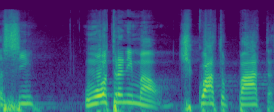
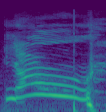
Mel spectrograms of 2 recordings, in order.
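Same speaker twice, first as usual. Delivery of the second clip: a tiny, much softer mock roar; meek lion roar; 11 semitones higher, 15 dB quieter than usual. Preacher shows the tame lion's soft mock roar to the congregation. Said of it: "não fez assim, com raiva".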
